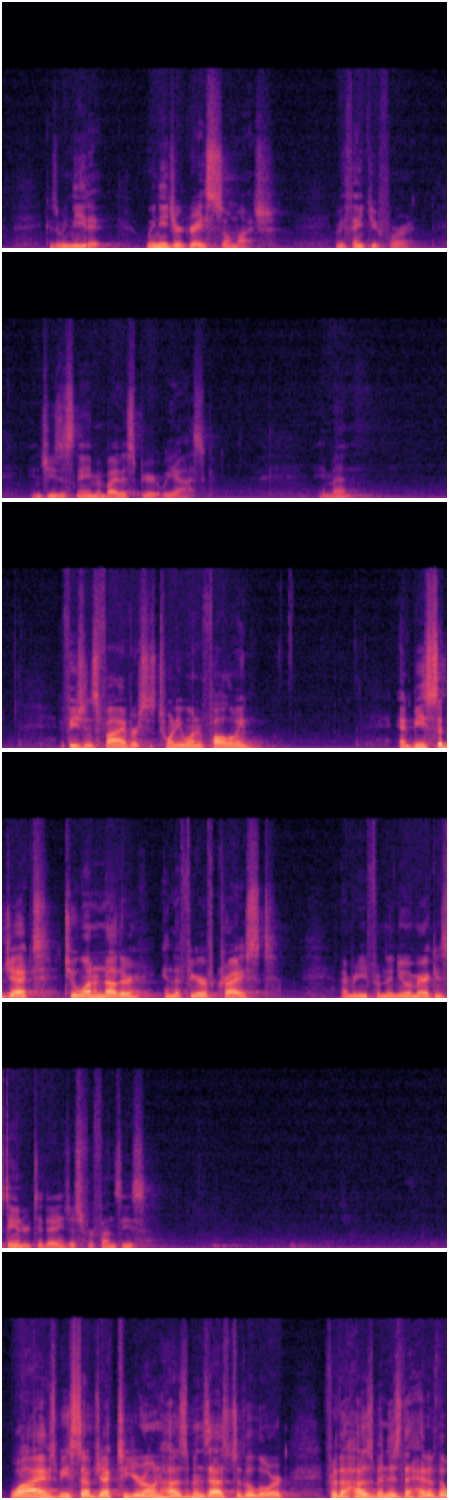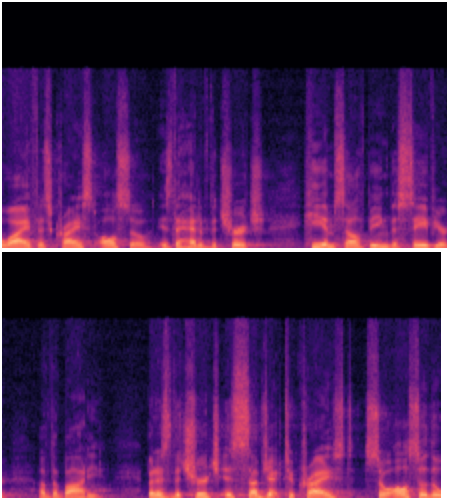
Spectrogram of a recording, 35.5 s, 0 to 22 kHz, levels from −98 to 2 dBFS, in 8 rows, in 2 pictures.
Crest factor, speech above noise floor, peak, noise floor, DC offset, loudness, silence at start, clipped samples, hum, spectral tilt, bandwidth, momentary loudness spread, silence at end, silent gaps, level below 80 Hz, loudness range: 20 dB; 39 dB; -6 dBFS; -63 dBFS; under 0.1%; -25 LUFS; 0.45 s; under 0.1%; none; -6 dB/octave; 16 kHz; 18 LU; 0 s; none; -66 dBFS; 15 LU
